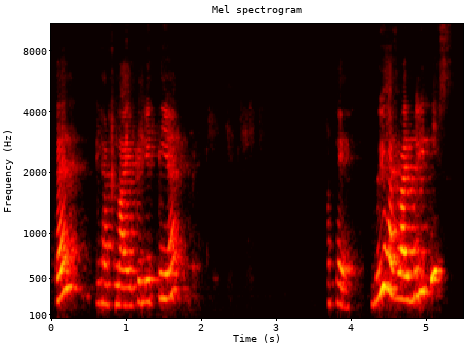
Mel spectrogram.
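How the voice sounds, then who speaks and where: A woman's voice: high-pitched, sing-song, unhurried. A woman with a Singaporean or Malaysian English accent teaching an informal tutorial, often checking with questions and using colloquial particles. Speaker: accounting tutor. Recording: roomy, echoey sound.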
